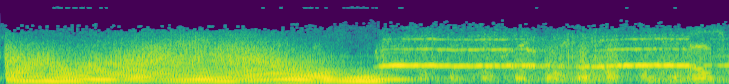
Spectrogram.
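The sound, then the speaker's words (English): A train engine rumbles steadily as it moves slowly toward a switch and siding by the entrance to a mine, and partway through a long, sustained whistle tone rises over the rolling mechanical clatter, loud. “the engine came into view moving slowly.”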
